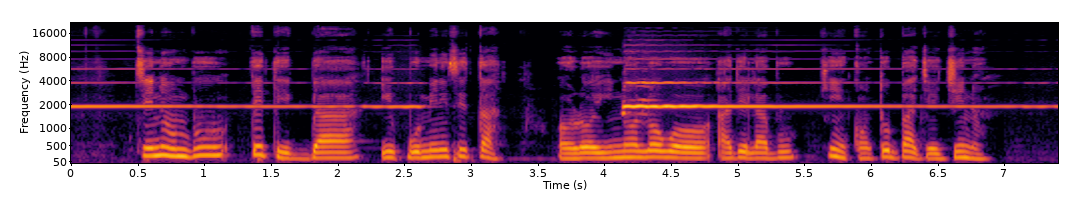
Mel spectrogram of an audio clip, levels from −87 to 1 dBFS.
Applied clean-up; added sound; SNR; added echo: none; Wind instrument, woodwind instrument; 2 dB; none.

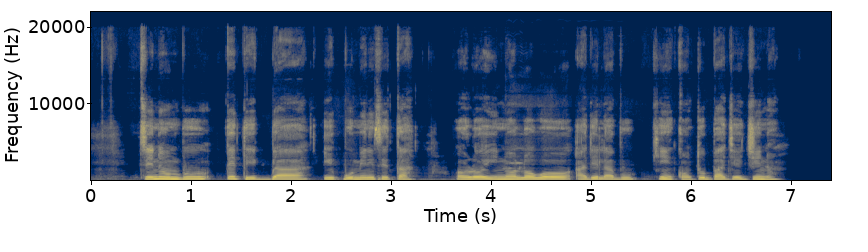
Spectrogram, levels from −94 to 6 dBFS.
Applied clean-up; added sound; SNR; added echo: neural mask model Resemble Enhance denoiser.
